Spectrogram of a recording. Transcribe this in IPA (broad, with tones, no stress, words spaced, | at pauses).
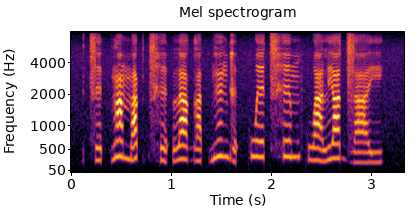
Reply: t͡se˨t̚ɡã˥˧m a˦k̚t͡sʰe˨ʔla˧ ɡa˨t̚ɡẽ˦ɡe˨ʔ kwe˦t͡sʰe˦mkwa˧lja˦ d͡za˧j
